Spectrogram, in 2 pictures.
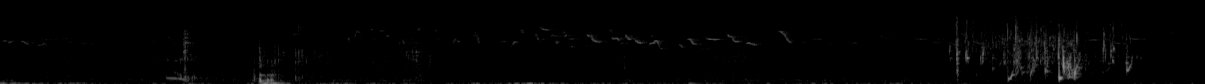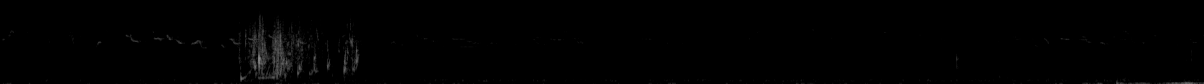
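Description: Outdoor ambience of small birds chirping and singing over a steady high hiss. A couple of knocks come a few seconds in, and two louder, short bursts of noise come about ten and fifteen seconds in.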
